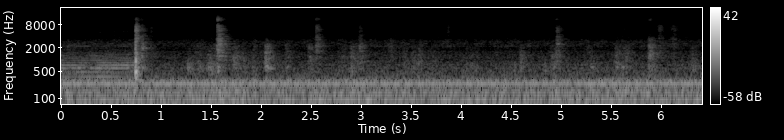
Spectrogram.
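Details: Whirlpool washer that hummed and would not spin due to a bad capacitor: steady low hum with a few light clicks and knocks; motor turns evenly, washer runs normally.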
